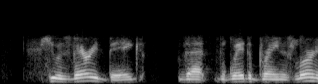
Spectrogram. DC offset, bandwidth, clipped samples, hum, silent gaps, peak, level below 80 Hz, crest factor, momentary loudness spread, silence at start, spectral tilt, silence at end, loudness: under 0.1%; 4 kHz; under 0.1%; none; 1.63-1.74 s; -4 dBFS; -74 dBFS; 14 dB; 8 LU; 0.4 s; -9.5 dB/octave; 0 s; -19 LUFS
